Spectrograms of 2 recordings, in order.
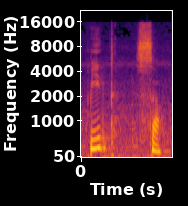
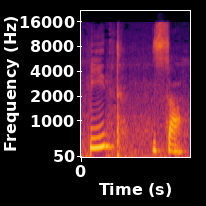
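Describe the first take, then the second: The two takes are said the same way.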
